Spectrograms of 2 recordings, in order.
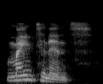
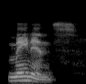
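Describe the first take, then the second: First: The T in the middle is clearly pronounced. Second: The T in the middle is silent. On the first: The speaker calls it wrong. "I have heard that some people say" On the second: The speaker calls it right. "technically, you gotta say"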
